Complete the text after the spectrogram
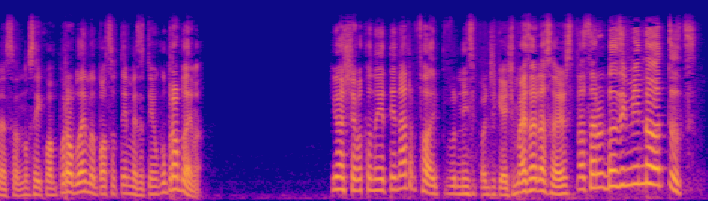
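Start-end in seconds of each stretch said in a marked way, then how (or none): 5.2-7.0 high, loud burst of surprise; amazed exclamation. Real, not acted. Podcaster noticing twelve minutes have passed, loudly surprised. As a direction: exclaim it, pitch climbing in delighted disbelief.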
